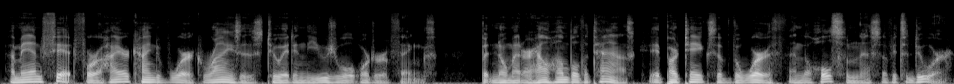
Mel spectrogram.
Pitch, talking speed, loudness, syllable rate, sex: 95 Hz, 220 wpm, -18 LUFS, 5.4 syllables/s, male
